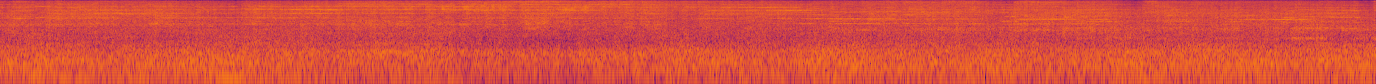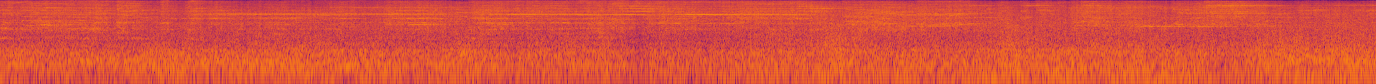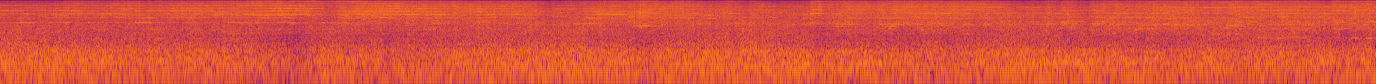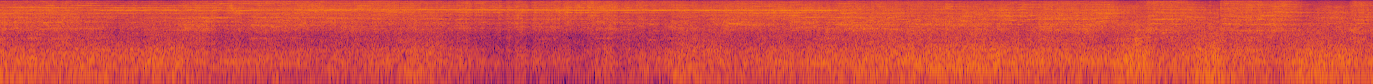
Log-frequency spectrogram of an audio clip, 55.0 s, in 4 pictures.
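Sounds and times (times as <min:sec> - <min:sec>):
steel wheels rumbling on rails: 0:00.0 - 0:55.0
high-pitched wheel squeal: 0:07.0 - 0:26.5, 0:38.0 - 0:50.1.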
